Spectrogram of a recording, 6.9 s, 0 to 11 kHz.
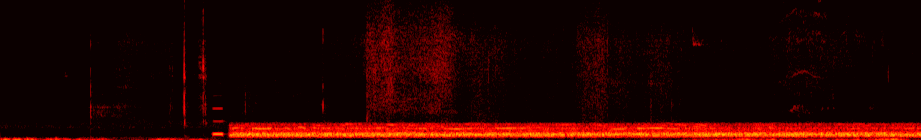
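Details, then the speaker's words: Elecraft K1 on 40 meters, 7.060, 5 watts, SWR 1.1, compared against an LNR MTR4B that pops: steady even tone after keying, no pops, clicks or splatter; clean speaker output, pops possibly specific to the MTR4B. "there are no speaker pops coming out of the speaker this time so that may just be an artifact of the speaker that's plugged into the lnr mtr4b this is a totally clean speaker output here on the on the aircraft"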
